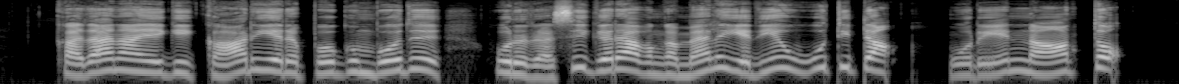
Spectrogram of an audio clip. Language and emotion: Tamil, disgusted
